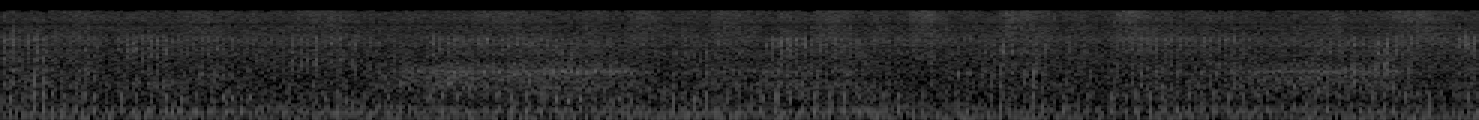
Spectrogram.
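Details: Mint and Mocha, a pair of adopted kittens around five months old, purr while cuddling in the morning, giving an even, low-pitched vibrating drone with only light rustling on top.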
